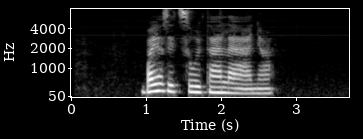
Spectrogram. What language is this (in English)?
Hungarian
